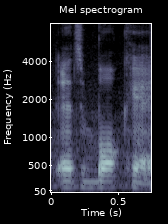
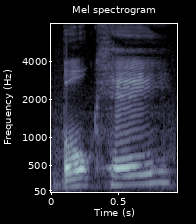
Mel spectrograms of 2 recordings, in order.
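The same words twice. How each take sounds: First: Said in the usual way. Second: BOKEH as BOH-kay, higher, rising at the end; unsure pronunciation. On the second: Shown as a demonstration. Presenter trying another variant for viewers, unsure pronunciation. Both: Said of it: "I don't know how to pronounce it".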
